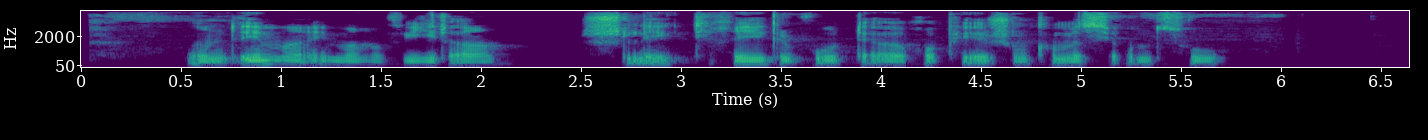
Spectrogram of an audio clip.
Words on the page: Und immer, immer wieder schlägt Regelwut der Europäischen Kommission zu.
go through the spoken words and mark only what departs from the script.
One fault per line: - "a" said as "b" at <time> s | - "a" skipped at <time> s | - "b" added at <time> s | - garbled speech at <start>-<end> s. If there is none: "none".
- "die" added at 3.1 s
